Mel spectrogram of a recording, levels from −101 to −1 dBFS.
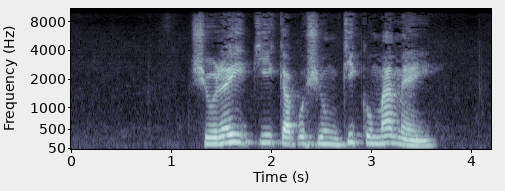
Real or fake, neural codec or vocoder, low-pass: fake; codec, 24 kHz, 0.9 kbps, WavTokenizer, medium speech release version 1; 9.9 kHz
